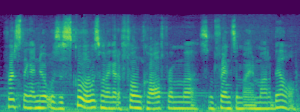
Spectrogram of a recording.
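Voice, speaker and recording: A woman's voice: lowish voice, level tone, fast talker, gravelly, a little mellow, soft background music, low-quality recording. A woman giving a plain-spoken, hesitant recollection in a 1950s radio interview. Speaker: interviewed parent. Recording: 1950s radio documentary tape.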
